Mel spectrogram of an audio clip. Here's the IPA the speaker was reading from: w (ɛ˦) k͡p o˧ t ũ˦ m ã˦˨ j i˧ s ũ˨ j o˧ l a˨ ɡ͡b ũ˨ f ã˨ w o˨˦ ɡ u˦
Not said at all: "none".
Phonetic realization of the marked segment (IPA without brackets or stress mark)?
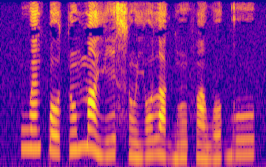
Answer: ɛ̃˦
